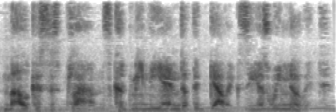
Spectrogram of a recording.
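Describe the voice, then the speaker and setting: An actor playing a proud, impatient man of high status in a video game, with a haughty, demanding delivery. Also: normal speed, over music, close to an everyday voice. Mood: scornful, impatient. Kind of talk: video game cutscene dialogue.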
